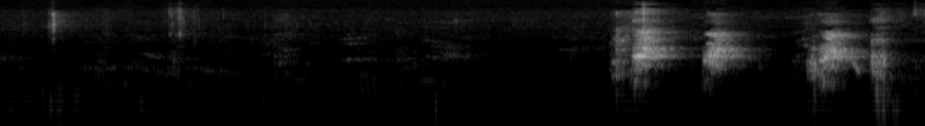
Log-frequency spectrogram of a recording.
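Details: Neighbourhood dogs meet over a fence: a Labrador and Rottweiler with a Beagle and Lhasa Apso. Near silence with faint clicks, then three loud, rough barks in quick succession.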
